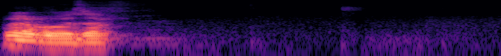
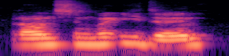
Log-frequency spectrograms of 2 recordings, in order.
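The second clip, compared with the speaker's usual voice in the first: ordinary talk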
